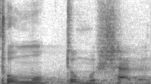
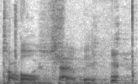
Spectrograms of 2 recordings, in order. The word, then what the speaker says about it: Tumushabe: It's Tumushabe, not Tumushabe.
